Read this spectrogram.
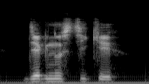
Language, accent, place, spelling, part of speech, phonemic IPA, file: French, France, Lyon, diagnostiquer, verb, /djaɡ.nɔs.ti.ke/, LL-Q150 (fra)-diagnostiquer.wav
- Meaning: to diagnose (to determine which disease is causing a sick person's signs and symptoms; to find the diagnosis)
